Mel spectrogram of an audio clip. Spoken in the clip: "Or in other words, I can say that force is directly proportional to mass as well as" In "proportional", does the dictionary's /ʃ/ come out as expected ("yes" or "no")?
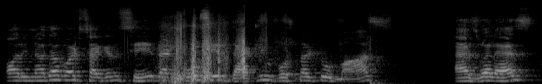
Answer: no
